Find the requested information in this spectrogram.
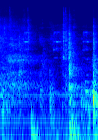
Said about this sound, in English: Here we go, guys, the door.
